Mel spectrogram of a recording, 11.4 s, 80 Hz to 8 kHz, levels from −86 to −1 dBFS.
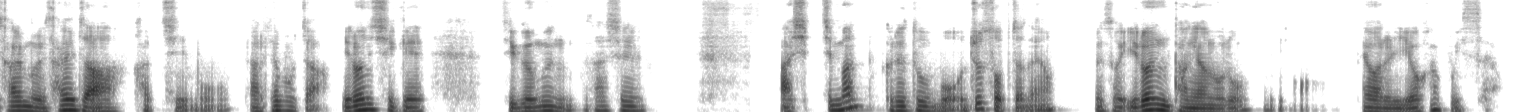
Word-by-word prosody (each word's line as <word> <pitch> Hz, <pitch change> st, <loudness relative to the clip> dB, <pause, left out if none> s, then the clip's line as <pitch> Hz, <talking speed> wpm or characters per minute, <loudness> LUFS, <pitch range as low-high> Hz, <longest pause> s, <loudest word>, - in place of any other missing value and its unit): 삶을 120 Hz, -4 st, +2 dB
살자. 110 Hz, -6 st, +4 dB
같이 -, -, -8 dB
뭐 135 Hz, +1 st, -11 dB
잘해 105 Hz, 0 st, -4 dB
보자.' 120 Hz, -3 st, -6 dB
이런 140 Hz, +3 st, +6 dB
식의 110 Hz, -8 st, -1 dB, 0.6 s
지금은 105 Hz, +4 st, 0 dB
사실 120 Hz, -1 st, -3 dB, 1.0 s
아쉽지만 175 Hz, +11 st, 0 dB
그래도 120 Hz, -1 st, 0 dB
뭐 115 Hz, -, -3 dB
어쩔 160 Hz, -, -2 dB
수 160 Hz, -, 0 dB
없잖아요. 145 Hz, -, -4 dB, 0.3 s
그래서 115 Hz, -1 st, -3 dB
이런 140 Hz, +2 st, +6 dB
방향으로 95 Hz, +2 st, 0 dB
이 -, -, -12 dB, 0.2 s
뭐 -, -, -16 dB, 0.4 s
대화를 100 Hz, -3 st, +2 dB
이어가고 105 Hz, +10 st, -1 dB
있어요. -, -, -17 dB
120 Hz, 295 characters per minute, -25 LUFS, 105-135 Hz, 1.0 s, 이런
